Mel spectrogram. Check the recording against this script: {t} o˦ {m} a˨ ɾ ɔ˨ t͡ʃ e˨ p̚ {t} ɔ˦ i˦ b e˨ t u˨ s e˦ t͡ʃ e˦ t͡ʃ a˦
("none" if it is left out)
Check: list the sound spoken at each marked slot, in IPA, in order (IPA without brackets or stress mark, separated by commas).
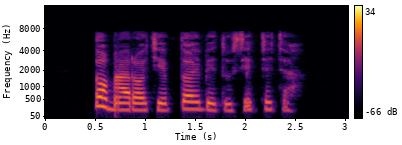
t, m, t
